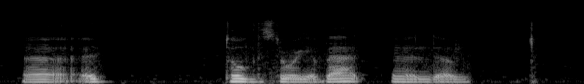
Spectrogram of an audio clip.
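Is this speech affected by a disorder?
Yes: cerebral palsy; speaks relatively well.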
